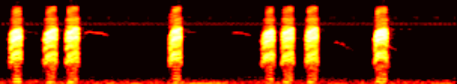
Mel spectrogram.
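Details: Sooty-headed bulbul song used as a lure for other bulbuls: clipped, emphatic high notes in groups of one to three, with brief faint whistled slurs between the groups.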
